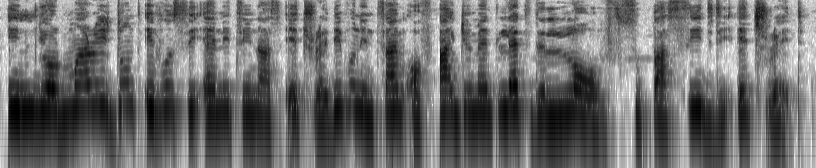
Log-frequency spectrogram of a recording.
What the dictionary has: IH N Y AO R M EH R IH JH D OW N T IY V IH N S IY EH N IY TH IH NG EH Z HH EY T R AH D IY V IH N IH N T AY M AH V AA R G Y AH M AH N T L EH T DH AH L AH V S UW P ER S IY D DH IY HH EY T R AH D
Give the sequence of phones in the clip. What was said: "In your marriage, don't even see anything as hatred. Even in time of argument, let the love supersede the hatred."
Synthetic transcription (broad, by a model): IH N Y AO M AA R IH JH D OW N T IY V IH N S IY EH N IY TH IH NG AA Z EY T R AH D IY V IH N IH N T AY M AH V AA G Y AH M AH N T L EH T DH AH L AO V S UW P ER S IY D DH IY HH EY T R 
